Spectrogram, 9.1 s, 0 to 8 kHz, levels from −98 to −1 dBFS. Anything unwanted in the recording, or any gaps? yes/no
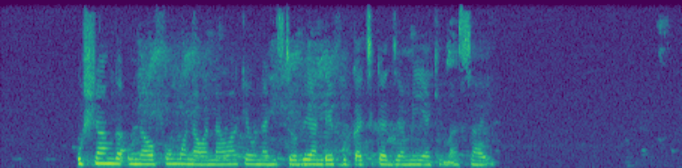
no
